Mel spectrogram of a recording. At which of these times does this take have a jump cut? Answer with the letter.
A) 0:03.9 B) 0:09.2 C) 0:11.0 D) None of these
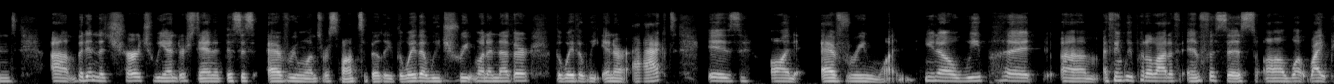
B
